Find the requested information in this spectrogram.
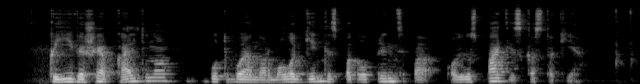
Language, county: Lithuanian, Utena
